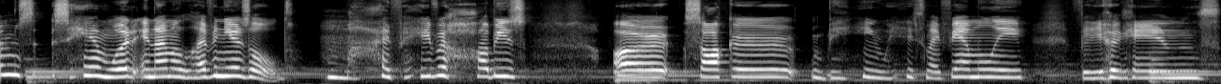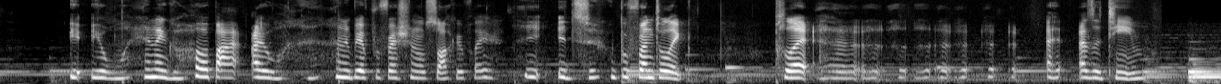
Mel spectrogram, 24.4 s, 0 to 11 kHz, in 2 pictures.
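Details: 11-year-old boy who stutters and needs a little more time to get his words out; stuttering.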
